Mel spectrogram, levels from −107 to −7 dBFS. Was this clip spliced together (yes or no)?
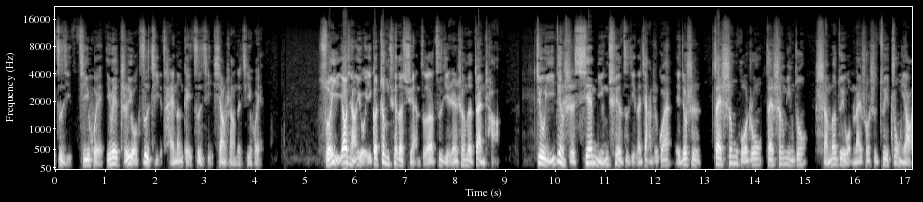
no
